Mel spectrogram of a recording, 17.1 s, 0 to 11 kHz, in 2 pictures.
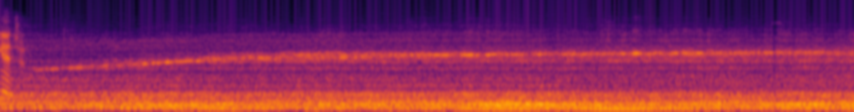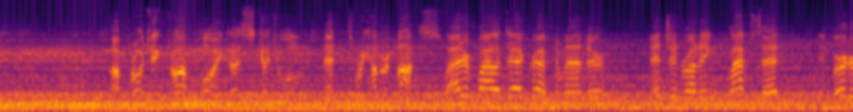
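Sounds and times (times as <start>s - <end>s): jet engine starting whine: 0.0s - 17.0s
low drone of bomber engines: 0.0s - 17.0s.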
